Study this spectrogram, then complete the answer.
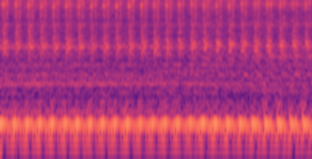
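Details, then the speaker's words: Subaru WRX running with a heavy rapid rhythmic knock through a deep idle rumble; it sounded like rod knock but turned out to be a bent valve. "It just kind of ran, had a rod knock. Actually wound up being a bent valve."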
